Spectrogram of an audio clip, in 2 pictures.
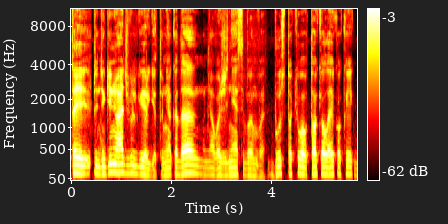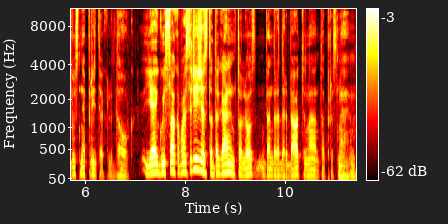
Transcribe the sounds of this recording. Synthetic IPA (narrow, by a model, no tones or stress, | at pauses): t̪ɐɪpʲɪnʲɪɡʲɪnʲʊɑːdʲd͡ʒʲʋʲɪlʲɡʲʊɪɾʲɡʲɪt̪ʊnʲiɛkɐd̪ɐnʲɛʋɐʒʲɪnʲeːsʲɪʋɨɛmʋɨbʊst̪oːkʲuːt̪oːkʲoːlˠɐɪkoːkɐɪbʊsnʲɛpʲɾʲiːt̪ʲɛklʲʊd̪ɐʊk | jɛɪɡʊɪsɑːkoːpɐsʲɾʲiːʒʲɛst̪ɐd̪ɐɡɑːlʲɪmt̪oːlʲɛʊbʲɛnd̪ɾɐd̪ɐɾʲbʲɛʊt̪ʲɪnɐt̪ɐprɐsʲmʲɛ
